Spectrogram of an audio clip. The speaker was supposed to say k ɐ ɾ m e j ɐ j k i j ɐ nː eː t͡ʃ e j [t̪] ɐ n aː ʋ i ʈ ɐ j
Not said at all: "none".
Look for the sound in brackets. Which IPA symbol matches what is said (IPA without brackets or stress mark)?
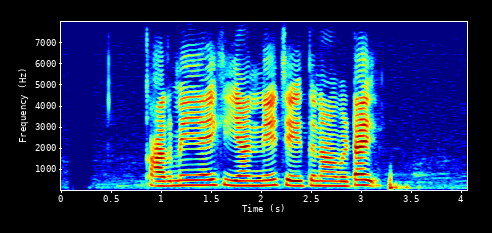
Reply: t̪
